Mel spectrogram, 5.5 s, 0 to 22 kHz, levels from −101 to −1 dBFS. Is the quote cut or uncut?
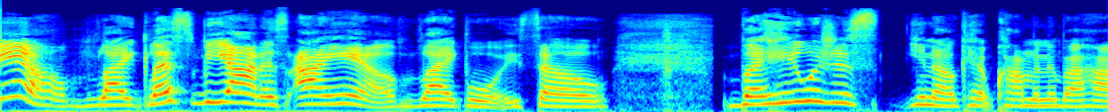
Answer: cut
